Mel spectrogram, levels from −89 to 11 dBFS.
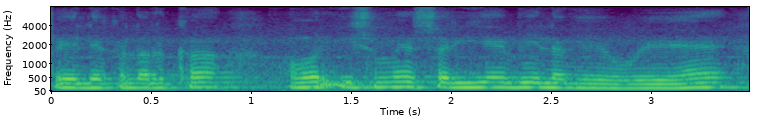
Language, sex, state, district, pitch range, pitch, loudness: Hindi, male, Uttar Pradesh, Shamli, 155-170 Hz, 165 Hz, -15 LUFS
